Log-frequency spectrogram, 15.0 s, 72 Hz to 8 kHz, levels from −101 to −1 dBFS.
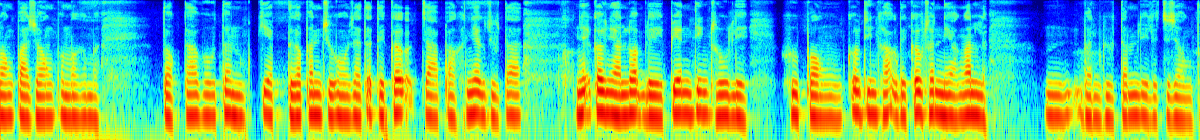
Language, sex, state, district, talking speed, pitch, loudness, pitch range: Wancho, female, Arunachal Pradesh, Longding, 145 wpm, 165 Hz, -18 LUFS, 160-175 Hz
